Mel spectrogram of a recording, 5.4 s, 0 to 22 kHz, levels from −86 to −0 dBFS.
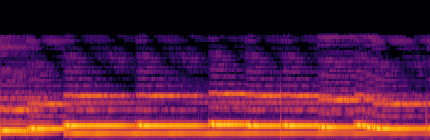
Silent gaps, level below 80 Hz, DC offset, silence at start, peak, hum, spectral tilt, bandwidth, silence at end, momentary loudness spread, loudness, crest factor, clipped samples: none; -62 dBFS; under 0.1%; 0 s; -6 dBFS; none; -6.5 dB/octave; 8 kHz; 0 s; 3 LU; -18 LUFS; 10 dB; under 0.1%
